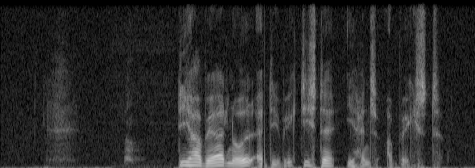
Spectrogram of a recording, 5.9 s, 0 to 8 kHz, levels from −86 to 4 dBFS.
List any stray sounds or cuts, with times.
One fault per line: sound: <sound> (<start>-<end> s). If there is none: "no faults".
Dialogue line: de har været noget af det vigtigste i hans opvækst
sound: bark (1.5-1.8 s)
sound: dropout (3.3-3.3 s)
